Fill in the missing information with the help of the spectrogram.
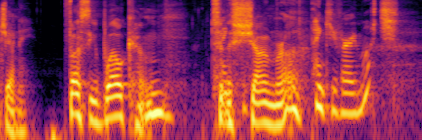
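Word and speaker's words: seomra: Firstly, welcome to the Shomra. Thank you very much. How is my pronunciation of that, by the way? No, Shomer, that's perfect. That's perfect. That's exactly how you pronounce it.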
